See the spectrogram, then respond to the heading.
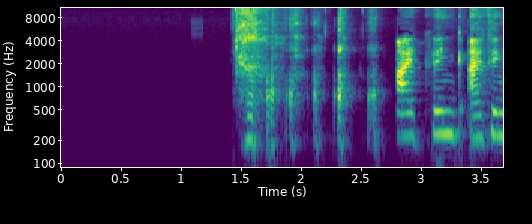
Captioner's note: laughter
